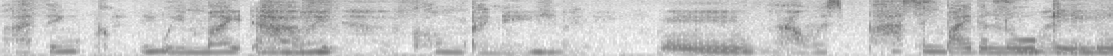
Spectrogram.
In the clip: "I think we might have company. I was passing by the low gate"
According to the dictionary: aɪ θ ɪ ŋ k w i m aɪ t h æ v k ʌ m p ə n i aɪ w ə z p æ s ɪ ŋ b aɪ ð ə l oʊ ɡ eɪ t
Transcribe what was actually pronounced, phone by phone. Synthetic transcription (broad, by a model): aɪ θ ɪ ŋ k w i m aɪ t h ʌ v k ʌ m p ə n i aɪ w ə z p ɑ s ɪ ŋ b aɪ ð ə l oʊ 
